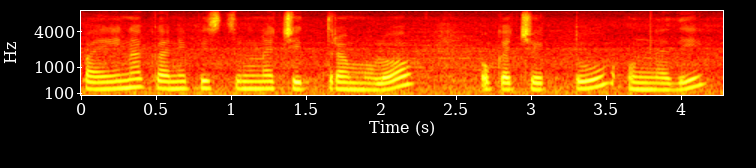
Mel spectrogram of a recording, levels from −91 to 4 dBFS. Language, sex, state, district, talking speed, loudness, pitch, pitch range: Telugu, female, Telangana, Mahabubabad, 85 wpm, -16 LUFS, 205 Hz, 190-215 Hz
